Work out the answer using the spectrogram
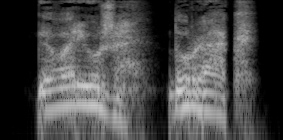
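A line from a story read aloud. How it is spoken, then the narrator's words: Sighing old man. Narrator (Russian): вздохнул дед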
